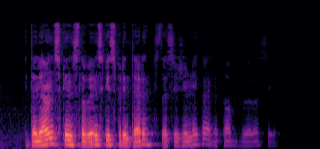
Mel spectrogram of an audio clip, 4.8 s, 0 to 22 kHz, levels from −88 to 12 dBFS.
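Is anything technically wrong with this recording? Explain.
Yes. Throughout the speech there is plainly audible roughness and graininess, with noise filling the gaps between the harmonics and a top band that sounds thin and synthetic. This is most likely low-delay AAC compression, such as AAC-ELD, run at a low bitrate, around 32 kbps. Its short frames resolve the pitch harmonics poorly, so bits run out and the coder fills with noise. Unlike band-limiting from a low sample rate, the top band is still present but sounds artificial.

At 1.37 to 1.43 s, and again at 2.87 to 2.90 s, there is AAC frame loss with concealment. The decoder lost data and rebuilt it from the last good spectrum, producing a brief smeared, noisy, phasey patch rather than silence or a click. The first gap is longer, which fits two lost frames, and the second fits one. These patches differ from the steady codec roughness because they are short, localised breaks in an otherwise continuous texture. 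The level also fades out smoothly from around 2 s to the end.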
